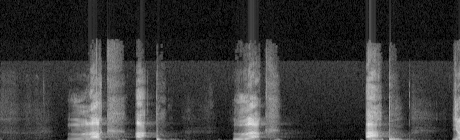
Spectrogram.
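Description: A man preaches emphatically into a microphone in short, forceful bursts.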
